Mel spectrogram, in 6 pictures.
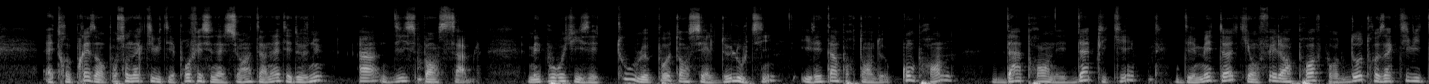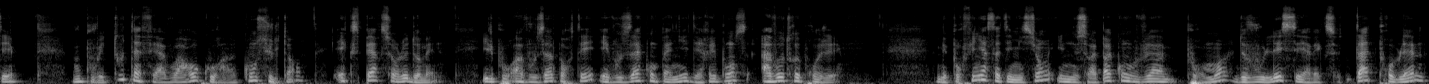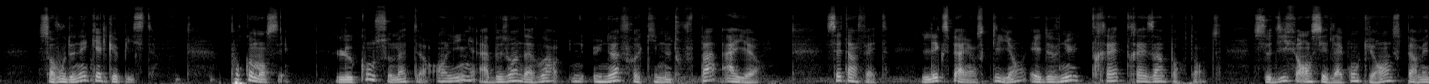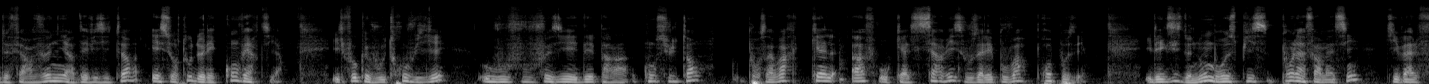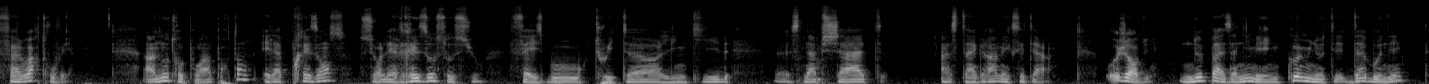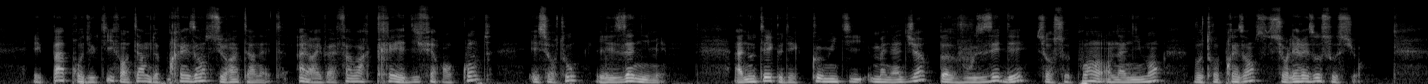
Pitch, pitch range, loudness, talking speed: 125 Hz, 110-155 Hz, -29 LUFS, 160 wpm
